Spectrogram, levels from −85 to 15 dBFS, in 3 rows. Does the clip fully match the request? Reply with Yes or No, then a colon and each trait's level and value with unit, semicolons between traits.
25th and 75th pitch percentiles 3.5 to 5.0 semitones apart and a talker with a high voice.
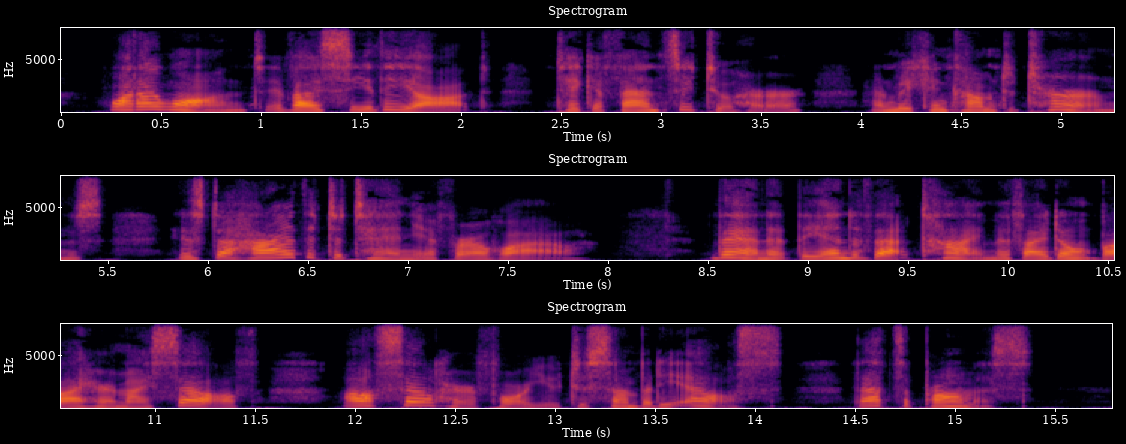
Yes: average, 4.2 semitones; high, 215 Hz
